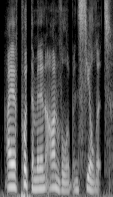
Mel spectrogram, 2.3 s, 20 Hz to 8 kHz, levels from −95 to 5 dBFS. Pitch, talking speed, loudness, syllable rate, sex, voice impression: 150 Hz, 265 wpm, -19 LUFS, 6.7 syllables/s, male, masculine, adult-like, relaxed, fluent, slightly raspy, sincere, calm, reassuring, wild, kind, modest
